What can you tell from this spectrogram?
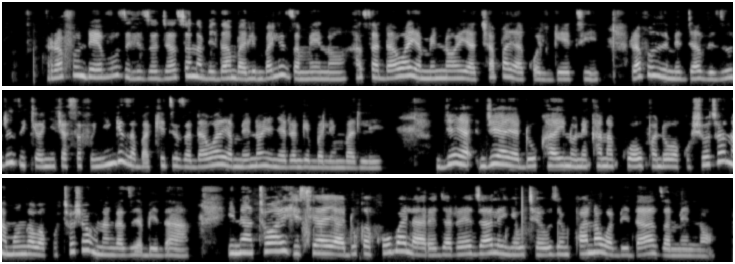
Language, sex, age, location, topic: Swahili, female, 18-24, Nairobi, finance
